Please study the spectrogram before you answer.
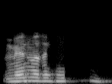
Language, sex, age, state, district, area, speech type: Kashmiri, male, 18-30, Jammu and Kashmir, Kupwara, rural, conversation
